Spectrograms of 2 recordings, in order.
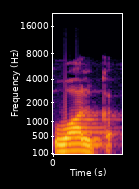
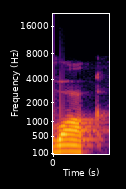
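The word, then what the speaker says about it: walk: ওয়াক এই যে এল এই এল টা হচ্ছে সাইলেন্ট লেটার সাইলেন্ট লেটার তাহলে তাহলে এল টাকে আমরা সাইলেন্ট লেটার বলবো কেন কারণ এই শব্দটাতে এল এর উচ্চারণ হচ্ছে না ঠিক আছে ওয়ালক এটা কিন্তু ভুল উচ্চারণ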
